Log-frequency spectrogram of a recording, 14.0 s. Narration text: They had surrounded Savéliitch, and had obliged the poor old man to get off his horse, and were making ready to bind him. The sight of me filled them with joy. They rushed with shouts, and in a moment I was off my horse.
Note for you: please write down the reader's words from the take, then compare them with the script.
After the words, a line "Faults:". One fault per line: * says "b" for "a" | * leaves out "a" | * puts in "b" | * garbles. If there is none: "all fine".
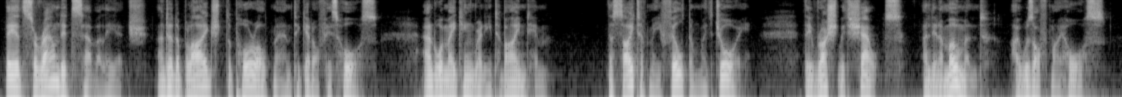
They had surrounded Savéliitch, and had obliged the poor old man to get off his horse, and were making ready to bind him. The sight of me filled them with joy. They rushed with shouts, and in a moment I was off my horse.
Faults:
all fine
